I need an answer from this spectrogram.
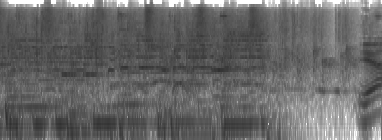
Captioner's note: applause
